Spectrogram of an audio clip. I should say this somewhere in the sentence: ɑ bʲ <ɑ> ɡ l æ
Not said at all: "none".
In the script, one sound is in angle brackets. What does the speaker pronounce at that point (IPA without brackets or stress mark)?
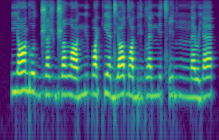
ɑ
